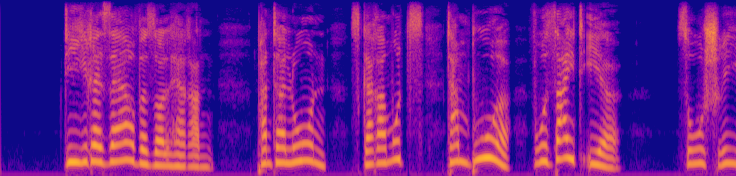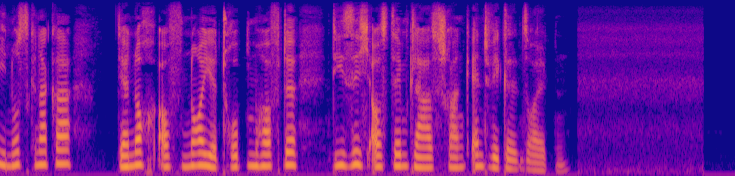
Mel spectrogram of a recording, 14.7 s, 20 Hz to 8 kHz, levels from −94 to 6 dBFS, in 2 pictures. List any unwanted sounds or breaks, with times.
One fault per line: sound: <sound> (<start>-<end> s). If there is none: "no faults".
no faults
